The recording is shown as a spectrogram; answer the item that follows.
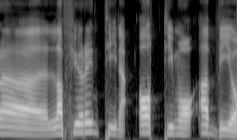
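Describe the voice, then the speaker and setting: A man at a fairly slow pace, recorded with a dry, close sound with no echo against a quiet background. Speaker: match commentator. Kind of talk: live sports commentary.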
